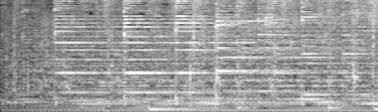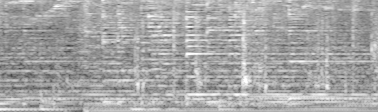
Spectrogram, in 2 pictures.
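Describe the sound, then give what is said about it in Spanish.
Clip-clop hoofbeats of a horse as its rider rides away, many quick hoof strikes in a steady running rhythm, loud and continuous. “montó en su caballo y regresó.”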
